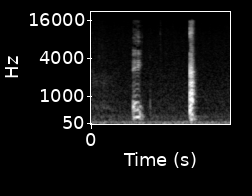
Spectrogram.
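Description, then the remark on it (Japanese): Two short, soft fart bursts about three-quarters of a second apart, the second sharper and slightly louder, with quiet hiss in between and no talking; a person passing gas built up from a rumbling, digesting stomach shortly before lunchtime. “お腹が、もうすぐお昼ご飯食べる時間なんですけど、消化してるのかゴロゴロいってガスが多分溜まったので、おなら出します。”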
